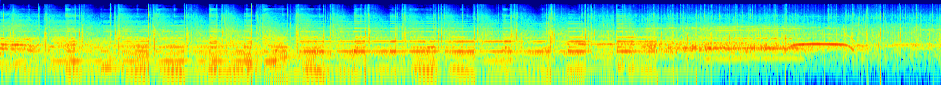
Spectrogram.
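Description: Two acoustic guitars playing the closing strummed chords of a song, which ring out about ten seconds in. The audience applauds and cheers as the song ends.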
